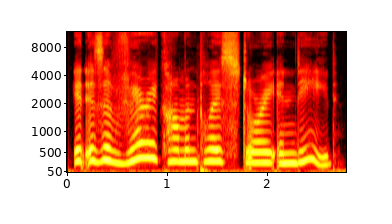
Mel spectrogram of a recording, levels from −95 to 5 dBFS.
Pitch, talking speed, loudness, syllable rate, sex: 270 Hz, 150 wpm, -15 LUFS, 4.9 syllables/s, female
